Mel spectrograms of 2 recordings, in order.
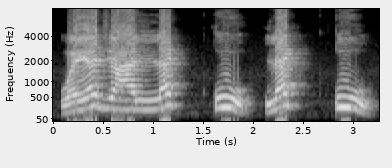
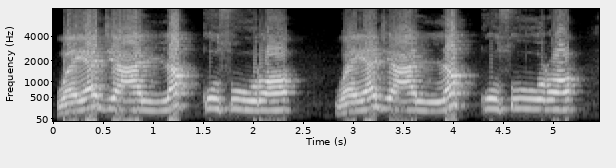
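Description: First: لك with a light kaf fully said before قو, slow; wrong separate kaf. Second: لك merged straight into a doubled qaf of قصورا, slow; correct merging. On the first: Teacher demonstrating to students the wrong لك قو, slow. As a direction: split لك and قو into two letters, slowly. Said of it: "كأنني نطقت بكاف مرققة أولا ثم قاف، خطأ". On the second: Teacher showing students the merged لك قصورا, slow recitation. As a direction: recite لك قصورا with no kaf heard, slowly. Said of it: "أنتقل من اللام إلى قاف مشددة مباشرة". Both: Shown as a demonstration.

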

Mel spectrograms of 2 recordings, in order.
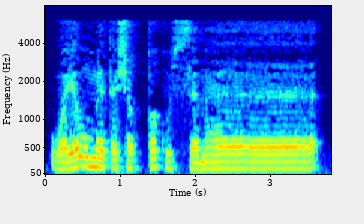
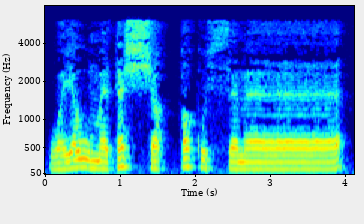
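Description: First: تشقق with a single light shin, slow recitation; Hafs reading. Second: تشقق with a doubled, held shin, very slow; Warsh reading. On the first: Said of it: "قرأ ورش كلمة تشقق". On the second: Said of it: "بتشديد الشين". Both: Shown as a demonstration.

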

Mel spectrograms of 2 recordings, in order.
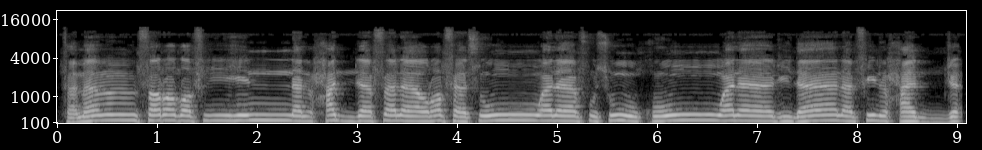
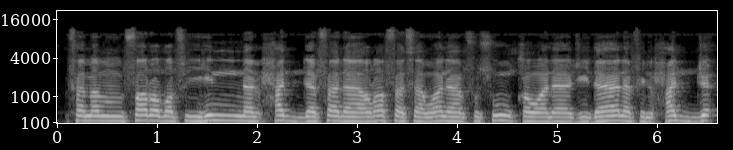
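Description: First: "رفث" and "فسوق" end in nasalised -un; nominative with tanween. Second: Said in the usual way. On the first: Shown as a demonstration. Teacher recites al-Duri's way, -un on "رفث" and "فسوق". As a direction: give "رفث" and "فسوق" a drawn-out un ending. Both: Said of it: "قرأ الدوري بالرفع والتنوين".

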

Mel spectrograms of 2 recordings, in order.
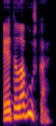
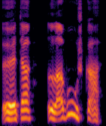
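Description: First: Higher, hasty warning from the prince; hurried claim. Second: Slow, hoarse warning with the last of his strength; weak rasp. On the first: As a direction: blurt it out in haste. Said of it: "поторопился заявить принц". (торопливо, выше) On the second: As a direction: gasp it out slowly, dying. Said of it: "прохрипел Себастьян". (хрипло и медленно) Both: A narrator's reading.

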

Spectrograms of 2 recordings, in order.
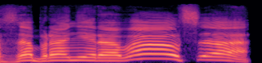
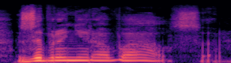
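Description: First: High, loud bellowed word; loud raging repetition; furious roar. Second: Said in the usual way. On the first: Acted. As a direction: roar it in outrage. Boss repeats in rage.

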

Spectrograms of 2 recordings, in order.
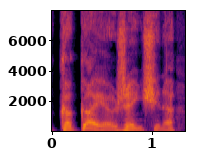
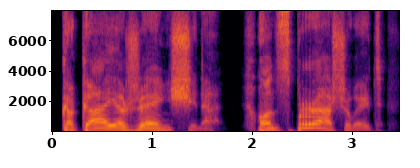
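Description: First: Said in the usual way. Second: Indignant echo. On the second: Acted. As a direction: throw the question back theatrically, drawn out. Tragedian echoes merchant's question indignantly.

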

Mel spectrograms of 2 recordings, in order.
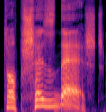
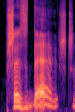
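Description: First: Excited. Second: Giggling. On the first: Detective shouts his discovery. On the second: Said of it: "zachichotał detektyw Pozytywka". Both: Acted.

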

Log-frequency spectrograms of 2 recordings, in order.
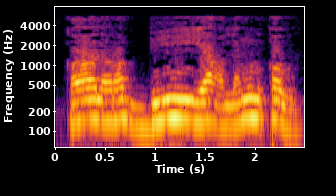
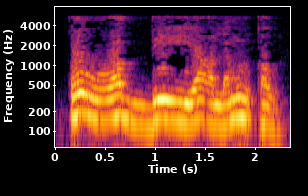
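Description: First: قال recited with a long aa as qaal; Hafs reading qaal. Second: قل as qur-rabbi, l merged into the r; short qu, no alif, l assimilated into ربي; Qalun reading qul. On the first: Teacher recites the Hafs reading before Qalun's, pron. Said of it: "قرأ قالون كلمة قال". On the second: Teacher shows Qalun's reading of qul, pron. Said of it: "بضم القاف وحذف الألف وإسكان اللام مع إدغامها في راء ربي". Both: Shown as a demonstration.

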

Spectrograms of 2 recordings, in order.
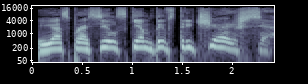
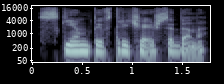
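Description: First: Громко и зло, растягивая слова; давить голосом, яростно требуя ответа; злое шипение. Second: Медленно, негромко, с нажимом; цедить вопрос медленно, с угрозой; сдержанная угроза. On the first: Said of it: "прошипел он". (злой, громкий нажим) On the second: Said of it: "спросил он, сжав её плечо". (медленно и угрожающе) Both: A narrator's reading.

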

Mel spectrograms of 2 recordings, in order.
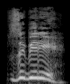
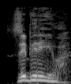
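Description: First: Far higher and louder, a near-shriek; the last desperate plea torn out; shrill scream. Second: Loud and much higher, falling at the end; desperate shout. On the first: Necromancer screams at the death god to take it, shrill. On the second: Necromancer begs the death god to take the dagger, shouting. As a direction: throw the dagger away with a cry. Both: Acted.

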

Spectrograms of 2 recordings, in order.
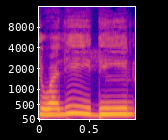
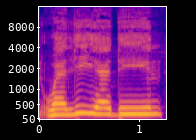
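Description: First: ولي دين said "walee deen", no a after the y; wrong silent ya. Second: ولي دين said slowly "waliya deen", a clear a after the y; correct open ya. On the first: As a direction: show the mistake in ولي دين, running "lee" straight into "deen". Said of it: "عشان ما تقولش". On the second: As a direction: recite ولي دين with "ya" sounded before a long "deen". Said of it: "مفتوحة". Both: Shown as a demonstration.

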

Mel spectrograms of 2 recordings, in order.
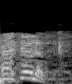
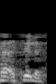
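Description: First: Loud, high menacing "هقتلك"; loud mock threat "هقتلك"; acted threat. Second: Said in the usual way. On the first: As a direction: snarl it as the killer. Voicing the violent threat.

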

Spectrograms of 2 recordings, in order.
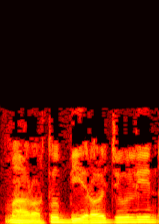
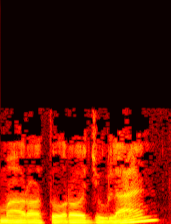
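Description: First: "birojulin" with added bi and an -in ending; careful "marortu birojulin", ending in -in; contrasting case ending. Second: "rojulan" ending clearly in -an; slow, careful "marortu rojulan"; contrasting case ending. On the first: Teacher contrasting two Arabic phrases, stressing bi and -in. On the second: Teacher contrasting two Arabic phrases, stressing the -an ending. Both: Shown as a demonstration. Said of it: "padahal lain".

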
